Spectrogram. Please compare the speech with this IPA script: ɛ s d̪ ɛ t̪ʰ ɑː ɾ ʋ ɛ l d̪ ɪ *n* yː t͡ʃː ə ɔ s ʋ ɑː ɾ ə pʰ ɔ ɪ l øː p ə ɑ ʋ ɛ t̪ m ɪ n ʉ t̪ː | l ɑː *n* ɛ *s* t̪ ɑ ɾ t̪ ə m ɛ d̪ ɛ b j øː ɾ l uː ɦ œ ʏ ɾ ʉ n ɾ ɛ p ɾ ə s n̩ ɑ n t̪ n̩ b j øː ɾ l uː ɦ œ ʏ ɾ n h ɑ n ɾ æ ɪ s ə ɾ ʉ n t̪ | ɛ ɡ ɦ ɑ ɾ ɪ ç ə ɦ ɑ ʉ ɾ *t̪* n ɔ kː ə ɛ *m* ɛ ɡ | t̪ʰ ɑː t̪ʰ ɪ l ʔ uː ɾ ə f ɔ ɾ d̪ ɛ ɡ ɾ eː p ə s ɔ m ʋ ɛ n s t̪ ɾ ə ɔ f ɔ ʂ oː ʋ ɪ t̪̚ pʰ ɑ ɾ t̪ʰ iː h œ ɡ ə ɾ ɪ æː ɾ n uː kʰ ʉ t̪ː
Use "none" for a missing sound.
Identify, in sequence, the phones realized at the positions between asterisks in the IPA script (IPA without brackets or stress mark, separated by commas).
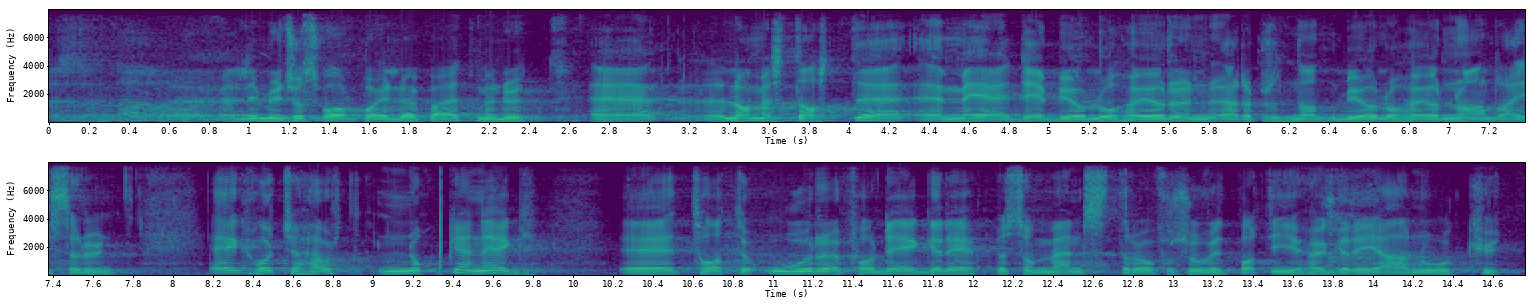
m, m, s, t̪, n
